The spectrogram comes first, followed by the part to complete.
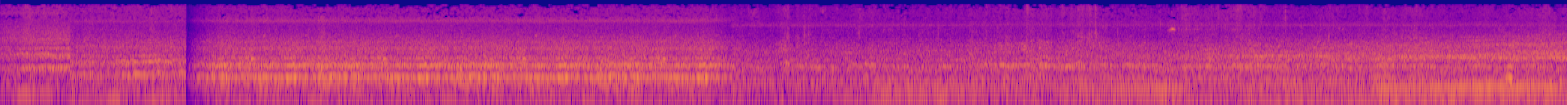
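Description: A wild honey bee colony buzzing, a dense steady hum with a brief drop about two and a half seconds in. From about ten seconds the hum thins and gets a little quieter.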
